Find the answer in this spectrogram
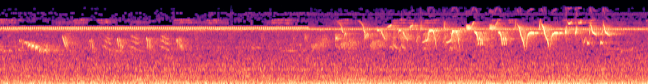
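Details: Indigo bunting opening with faint, lower chirps, then after a pause a loud burst of sharp, high slurred notes tumbling quickly up and down for about four seconds, with a constant thin high whine behind.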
